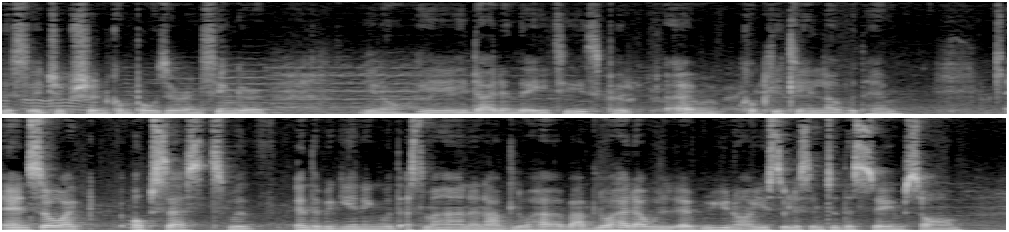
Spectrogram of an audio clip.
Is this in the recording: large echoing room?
no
